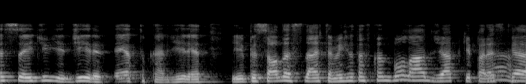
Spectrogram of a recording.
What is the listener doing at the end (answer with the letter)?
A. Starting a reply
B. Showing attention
B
